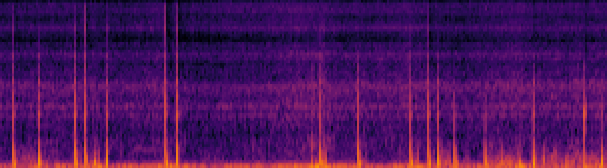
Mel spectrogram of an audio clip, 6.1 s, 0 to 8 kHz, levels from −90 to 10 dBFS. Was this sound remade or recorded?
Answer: recorded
